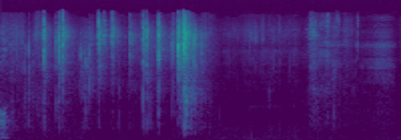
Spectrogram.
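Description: Foil-lined coffee pouch crinkling as it is handled and opened: a run of small crackles, the loudest just under two seconds in, then it goes faint.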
